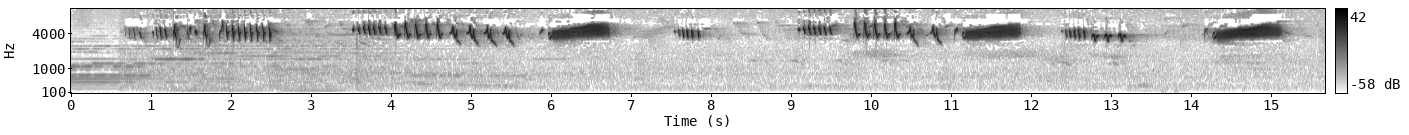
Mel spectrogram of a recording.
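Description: A single Oriental greenfinch, about 14 cm long, perched on an electric wire in front of a kindergarten gate in a hilly, wooded area, sings bright, high trilling phrases, rolling kirikiri-korokoro twitters interspersed with buzzy drawn-out notes, repeated in bursts with short pauses, clear with no talking.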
